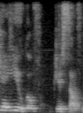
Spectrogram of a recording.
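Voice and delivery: rough-edged East Coast accent. Showing how they sound as a woman with an East Coast accent: rough East Coast voice. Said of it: "I know I sound rough".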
